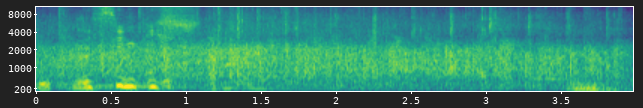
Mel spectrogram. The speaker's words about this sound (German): Applaus, bitte.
